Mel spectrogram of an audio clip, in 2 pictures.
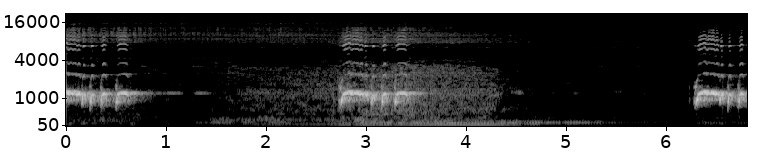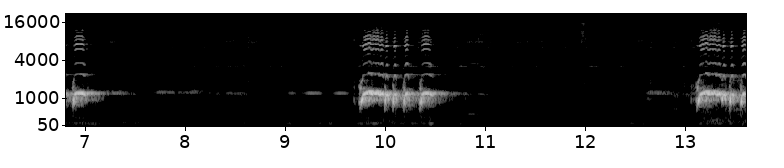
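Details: Local zebra dove song used as a lure so other doves respond: rolling, stuttering coo phrases repeat about every three and a half seconds, with faint soft notes between them and a brief rustling noise after the second phrase.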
